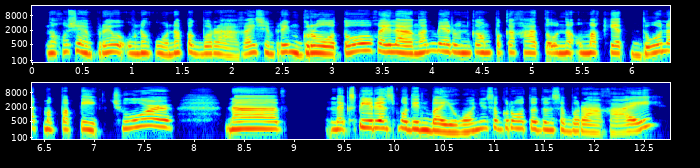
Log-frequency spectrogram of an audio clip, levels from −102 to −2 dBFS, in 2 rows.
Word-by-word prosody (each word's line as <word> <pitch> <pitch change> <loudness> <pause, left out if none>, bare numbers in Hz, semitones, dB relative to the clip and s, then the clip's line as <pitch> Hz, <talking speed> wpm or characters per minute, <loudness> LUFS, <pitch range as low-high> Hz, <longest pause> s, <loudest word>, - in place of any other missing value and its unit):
Naku 215 +3 -4
siyempre 230 -2 -2
unang-una 215 -1 -2
'pag 230 -2 -5
Boracay 205 +1 -3
siyempre 235 +2 -2
'yung 220 - +3
groto, 220 +5 +3
kailangan 235 0 +3
meron 240 -4 0
kang 225 -1 0
pagkakataon 220 -1 -3
na - - -7
umakyat 215 -1 -1
do'n 200 +7 -2
at 265 - -3
magpa-picture. 245 - -1 0.5
Na 235 0 +4 0.9
na-experience 260 +2 +3
mo 250 - +2
din 220 -2 +3
ba 200 - +4
'yun, 185 +4 +1
'yung 255 - -7
sa 275 - -3
groto 255 -1 -2
do'n 225 -1 -2
sa 215 -2 -6
Boracay? 190 - -2
225 Hz, 135 wpm, -26 LUFS, 210-245 Hz, 0.9 s, Na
